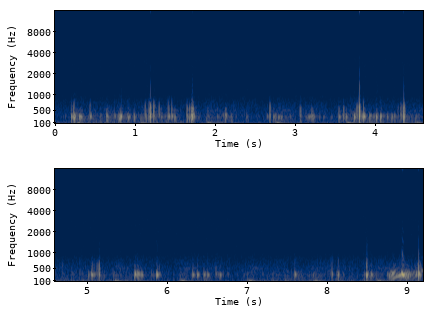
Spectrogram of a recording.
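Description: Irregular gurgles, pops and low rumbles through a stethoscope on the abdomen: active bowel sounds, normal gut movement.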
